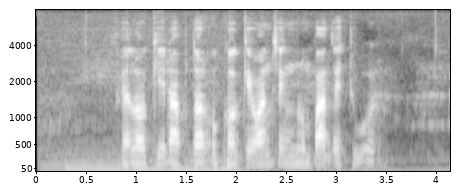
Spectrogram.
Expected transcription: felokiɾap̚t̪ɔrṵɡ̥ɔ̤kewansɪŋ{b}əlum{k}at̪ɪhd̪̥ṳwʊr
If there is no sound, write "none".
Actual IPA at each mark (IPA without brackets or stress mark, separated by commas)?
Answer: m, p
